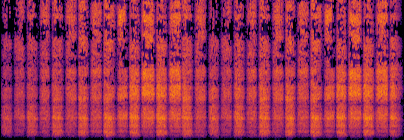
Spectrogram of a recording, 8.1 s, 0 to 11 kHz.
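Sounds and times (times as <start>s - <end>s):
fast pulsing vocal breaths: 0.0s - 8.0s.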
